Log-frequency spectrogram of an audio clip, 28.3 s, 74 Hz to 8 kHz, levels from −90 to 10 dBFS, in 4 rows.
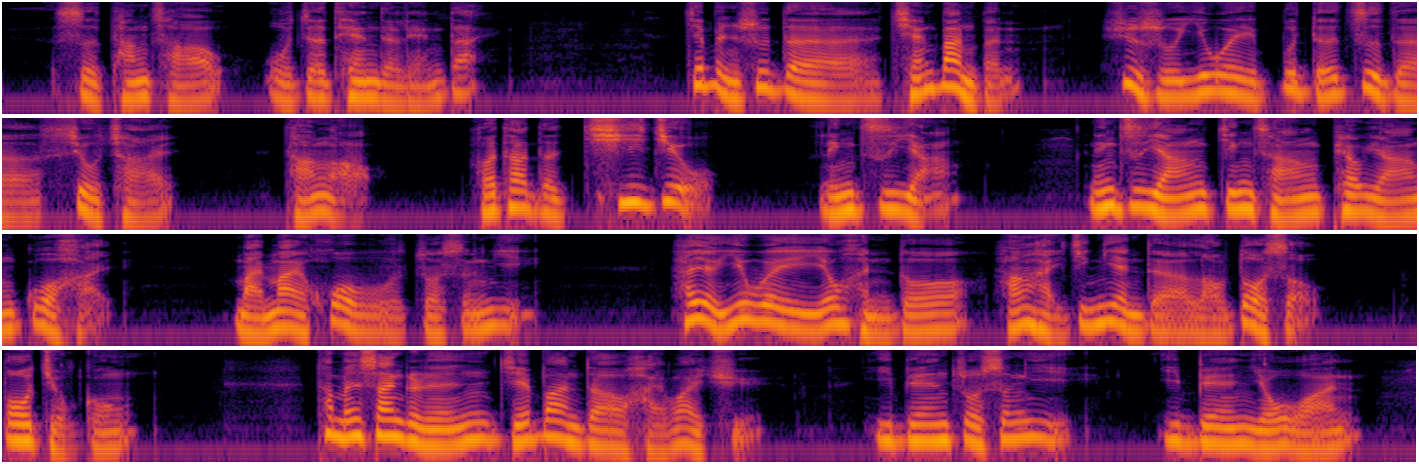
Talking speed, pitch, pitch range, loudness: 190 characters per minute, 145 Hz, 120-175 Hz, -21 LUFS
